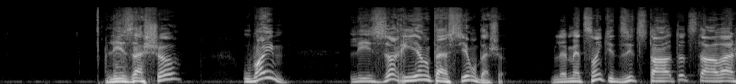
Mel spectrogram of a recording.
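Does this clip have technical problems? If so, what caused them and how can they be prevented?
No, no technical problems here.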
